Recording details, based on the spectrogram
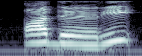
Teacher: قاف دال کے اوپر ہلکا قلقلہ کریں گے اور قاف کو زبان کی جڑ سے ادا کریں گے، قدری۔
